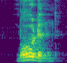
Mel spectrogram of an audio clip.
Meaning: 1. to breed (especially by birds or oviparous animals) 2. to brood (keep an egg warm)
- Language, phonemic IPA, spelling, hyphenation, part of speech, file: Dutch, /ˈbrudə(n)/, broeden, broe‧den, verb, Nl-broeden.ogg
